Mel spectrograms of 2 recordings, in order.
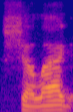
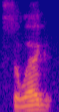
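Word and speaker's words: שלג: In modern Hebrew, which is Indo-European, it says seleg when it says shalag, not seleg.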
